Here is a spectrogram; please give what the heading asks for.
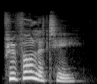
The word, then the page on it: frivolity: British English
